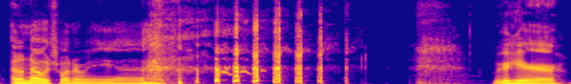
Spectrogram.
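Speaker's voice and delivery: ordinary talk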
